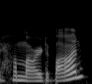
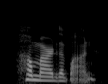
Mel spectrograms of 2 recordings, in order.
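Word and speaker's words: Khamar-Daban: But as we just heard from the song, it's pronounced Khamar Daban. – Right. – Like an H noise.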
